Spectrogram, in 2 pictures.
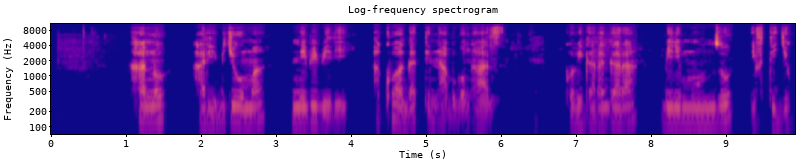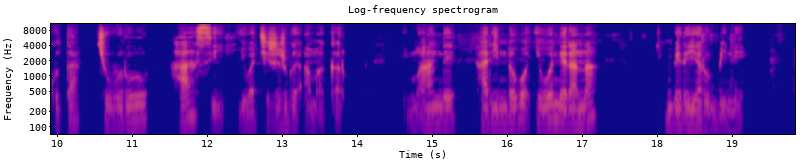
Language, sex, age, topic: Kinyarwanda, male, 18-24, finance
